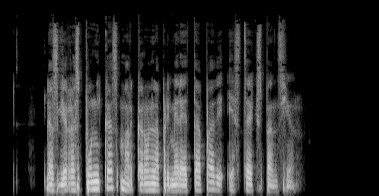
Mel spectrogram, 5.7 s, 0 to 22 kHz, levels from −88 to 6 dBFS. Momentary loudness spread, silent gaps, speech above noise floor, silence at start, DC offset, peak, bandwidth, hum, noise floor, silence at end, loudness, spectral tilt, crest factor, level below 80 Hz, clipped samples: 8 LU; none; over 74 dB; 0.7 s; under 0.1%; -2 dBFS; 14.5 kHz; none; under -90 dBFS; 1.25 s; -16 LUFS; -6 dB/octave; 16 dB; -52 dBFS; under 0.1%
